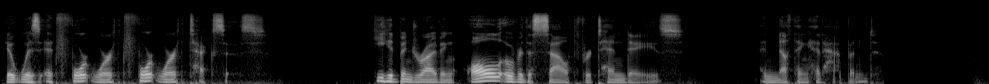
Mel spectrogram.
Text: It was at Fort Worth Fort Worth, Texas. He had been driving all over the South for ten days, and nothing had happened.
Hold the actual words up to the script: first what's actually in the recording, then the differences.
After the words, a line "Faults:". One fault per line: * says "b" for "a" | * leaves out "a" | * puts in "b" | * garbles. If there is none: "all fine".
It was at Fort Worth Fort Worth, Texas. He had been driving all over the South for ten days, and nothing had happened.
Faults:
all fine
